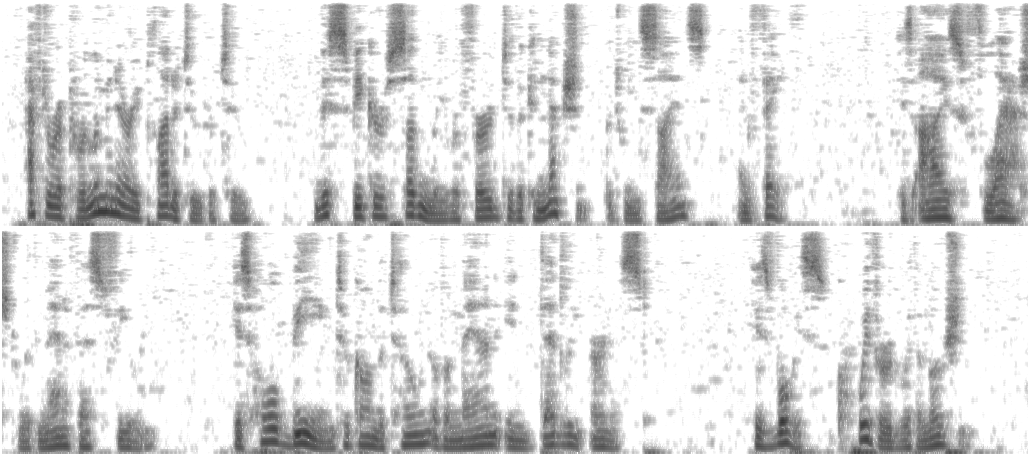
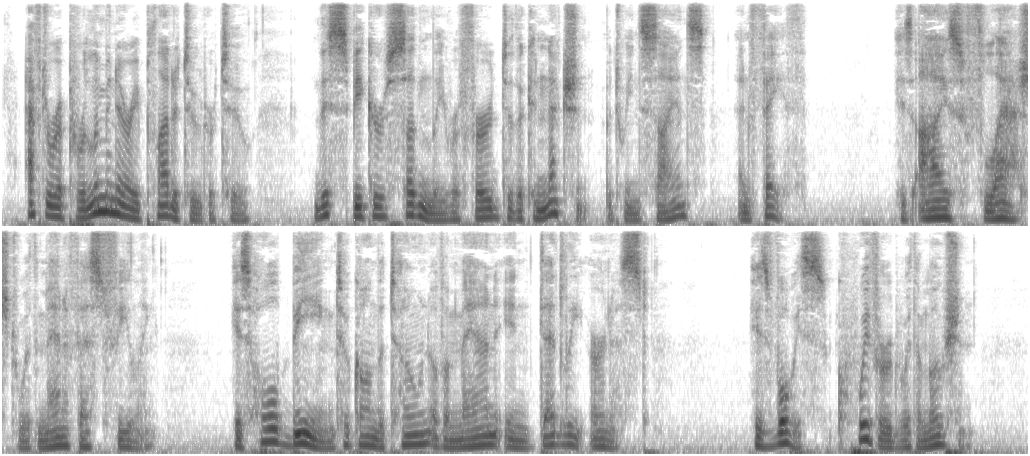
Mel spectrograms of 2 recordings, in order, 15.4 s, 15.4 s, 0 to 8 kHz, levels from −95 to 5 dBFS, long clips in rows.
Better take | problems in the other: second | noise reduction (classical method Wiener filter)

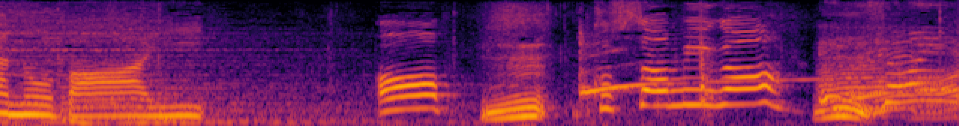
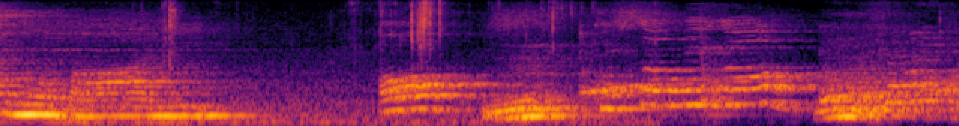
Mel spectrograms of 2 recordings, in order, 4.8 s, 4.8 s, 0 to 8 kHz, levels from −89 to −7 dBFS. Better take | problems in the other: first | background sound (Crack); 18 dB below the speech // room echo; dies away in 1 s

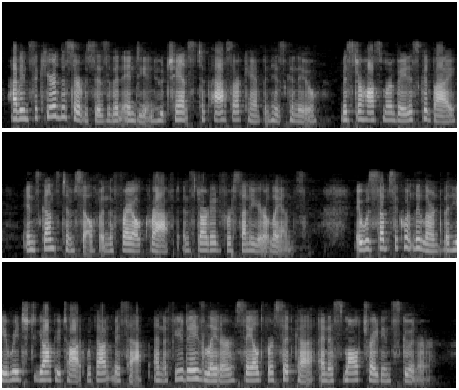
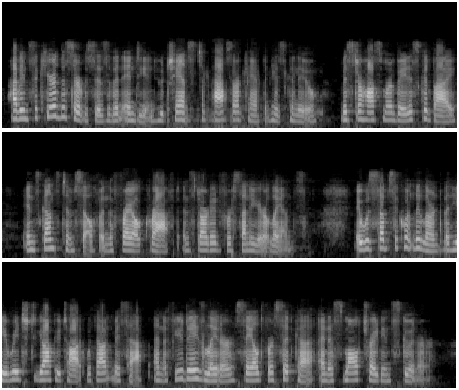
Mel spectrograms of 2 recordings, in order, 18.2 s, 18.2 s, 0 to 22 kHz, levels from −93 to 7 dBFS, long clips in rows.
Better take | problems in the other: first | noise reduction (neural separator model SepFormer DNS4)

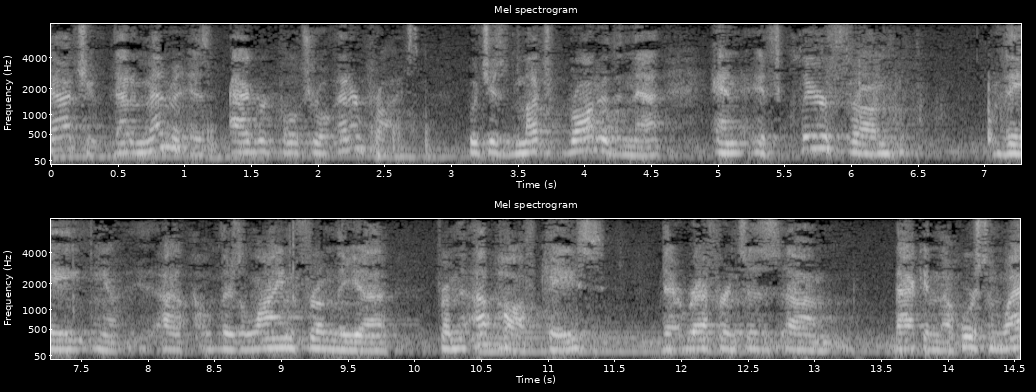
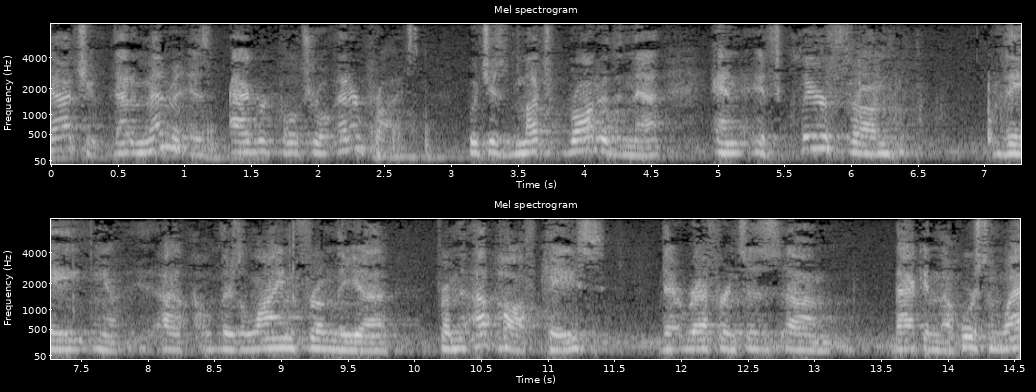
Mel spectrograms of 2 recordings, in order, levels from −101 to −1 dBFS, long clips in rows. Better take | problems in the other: second | background sound (Harp); 18 dB below the speech

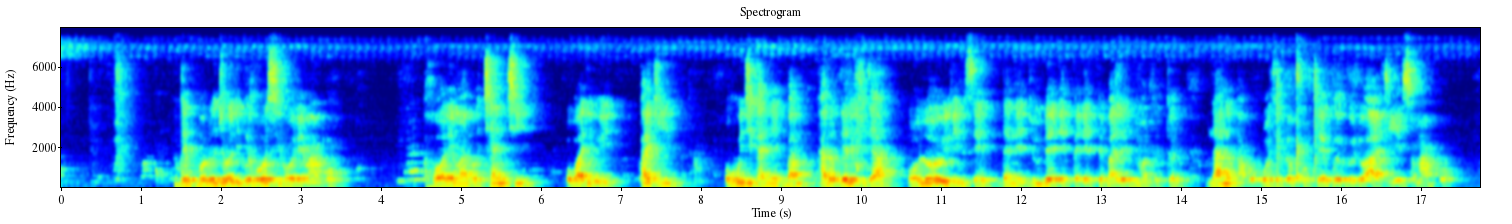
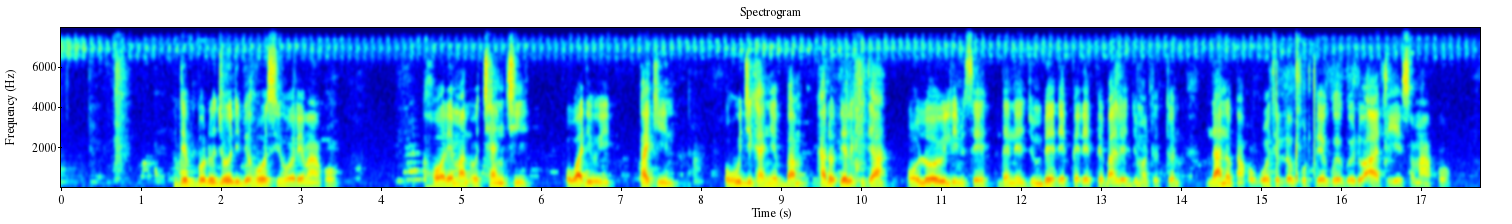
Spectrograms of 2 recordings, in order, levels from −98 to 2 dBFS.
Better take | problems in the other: second | room echo; dies away in 0.6 s

